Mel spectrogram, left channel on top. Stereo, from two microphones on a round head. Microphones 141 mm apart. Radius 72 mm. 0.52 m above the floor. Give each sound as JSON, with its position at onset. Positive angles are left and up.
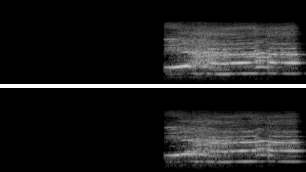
{"t": 1.6, "sound": "a scream", "side_deg": 40, "distance_m": 0.8}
